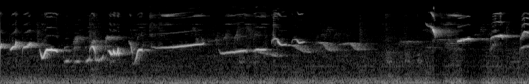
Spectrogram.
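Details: A White-rumped shama sings to stir other shamas: a flowing chain of slurred, fluty whistles, some dipping and others climbing, with occasional sharp high notes near the end.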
